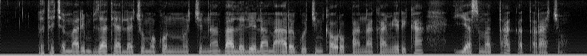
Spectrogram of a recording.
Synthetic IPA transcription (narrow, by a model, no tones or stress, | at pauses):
b̥ət̪ʰət͡ʃʼɛmːaɾimbɨzat̪jalːat͡ʃːɛwməkʰo̞nno̞t͡ʃːɨnːabaləle̞lamaʔɾəɡo̞t͡ʃːɪnkʰəawɾo̞pːaɨnːakʰəame̞ɾikʰa | ʔɨjːasmət̪ʼːa̰kʼət̪ʼːə̰ɾat͡ʃːɛw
